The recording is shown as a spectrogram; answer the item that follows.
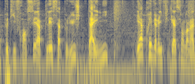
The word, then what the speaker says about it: Tiny: d'abord sur la prononciation je prononcerai toujours tiny pour ce jeu de rôle puisqu'il s'agit du nom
